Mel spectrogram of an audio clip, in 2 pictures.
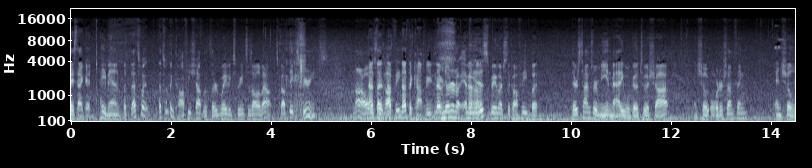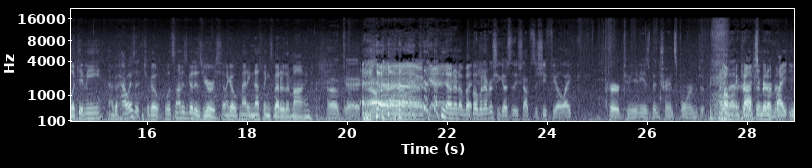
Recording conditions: background noise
